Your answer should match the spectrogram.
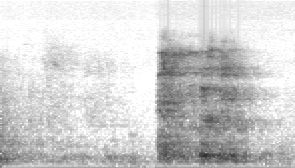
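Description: A person clearing their throat: one short, two-part burst about a second in.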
